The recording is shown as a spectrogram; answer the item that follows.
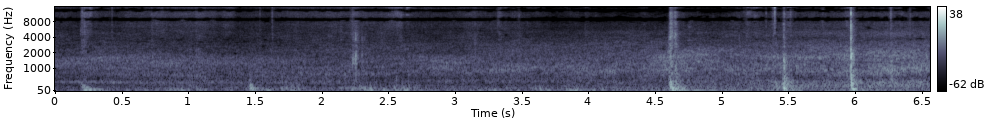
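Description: Knocks and thumps of handling around a car's doors over a steady background rush, ending in a sharp click as the rear door's latch is opened.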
